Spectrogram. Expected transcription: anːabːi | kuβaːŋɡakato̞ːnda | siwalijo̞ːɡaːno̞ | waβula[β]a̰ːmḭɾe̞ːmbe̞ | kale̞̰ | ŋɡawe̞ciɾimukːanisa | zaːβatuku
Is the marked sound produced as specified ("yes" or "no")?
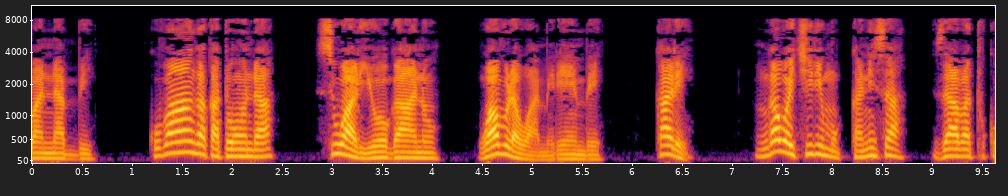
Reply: no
